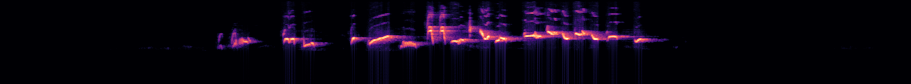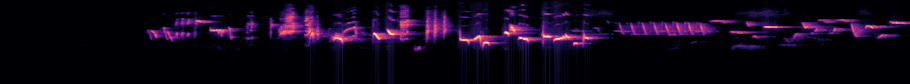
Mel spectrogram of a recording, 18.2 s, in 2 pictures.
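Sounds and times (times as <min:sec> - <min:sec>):
Eurasian blackcap song: 0:01.0 - 0:07.0, 0:09.6 - 0:18.1.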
